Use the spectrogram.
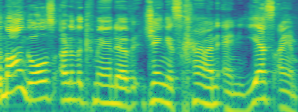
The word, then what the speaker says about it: Genghis Khan: The Mongols, under the command of Genghis Khan, and yes, I am pronouncing it that way, he was Mongolian, so he would not have called himself Genghis Khan.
